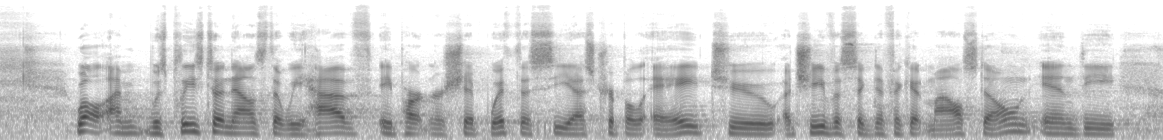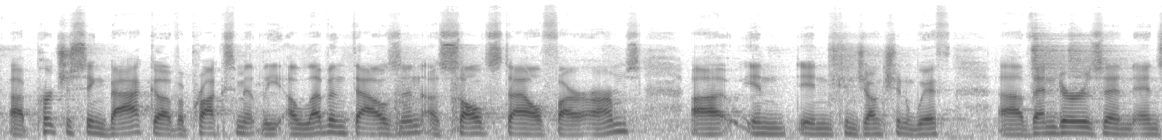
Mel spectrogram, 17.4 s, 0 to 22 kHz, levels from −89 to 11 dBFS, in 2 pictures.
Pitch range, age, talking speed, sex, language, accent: 120-140 Hz, 40-59, 130 wpm, male, English, American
